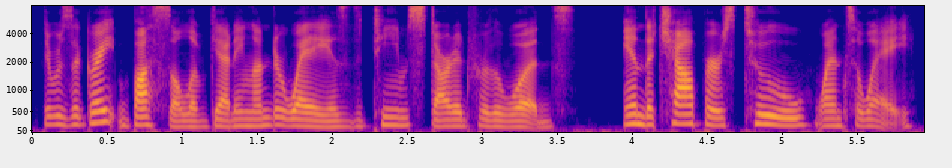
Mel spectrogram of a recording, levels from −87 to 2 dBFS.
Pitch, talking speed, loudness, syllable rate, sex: 170 Hz, 220 wpm, -22 LUFS, 5.3 syllables/s, female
